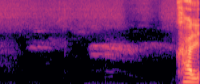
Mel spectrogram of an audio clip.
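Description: A faint, short harsh animal call about a second in, over otherwise quiet room tone.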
